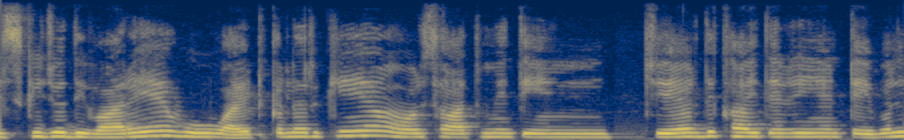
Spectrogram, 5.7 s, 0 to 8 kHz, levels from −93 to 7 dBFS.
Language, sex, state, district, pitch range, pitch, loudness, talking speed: Hindi, female, Chhattisgarh, Raipur, 195-225 Hz, 210 Hz, -14 LUFS, 210 wpm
